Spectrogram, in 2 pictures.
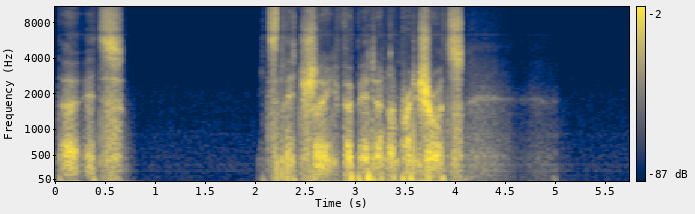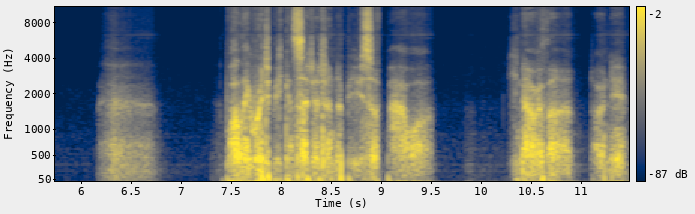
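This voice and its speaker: A man playing a flustered but principled boss in an ASMR roleplay, speaking hesitantly in a breathy whisper. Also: slight background noise, lightly acted, rough recording. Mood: apologetic, uneasy. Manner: hesitant, halting, gently firm. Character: flustered, professional male boss, kind but firm. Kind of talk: whispered ASMR roleplay, intimate second-person acting.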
